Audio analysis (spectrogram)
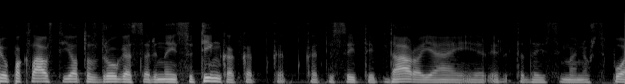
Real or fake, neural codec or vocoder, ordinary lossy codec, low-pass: real; none; AAC, 64 kbps; 7.2 kHz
